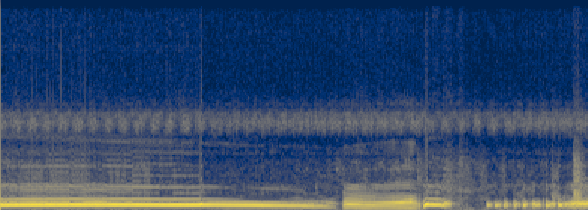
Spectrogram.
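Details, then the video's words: Barbary dove of the puter pelung type, its voice described as hoarse and fearsome: one very long, steady, even note held about three seconds, then a falling tail, a harsher short phrase, and a quick run of pulsed coos. "Suara PUTER PELUNG serak menyeram kan"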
